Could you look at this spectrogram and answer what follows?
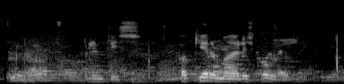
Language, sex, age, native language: Icelandic, male, 13, Icelandic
